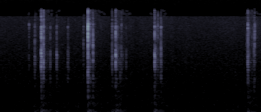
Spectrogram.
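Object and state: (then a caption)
Mechanical keyboard with plastic keycaps. A compact mechanical keyboard with cream and dark plastic keycaps on a solid case is typed on with the fingertips of both hands. Quick, bright key taps come in irregular bursts with very short decay. The keys clack against a quiet background.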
